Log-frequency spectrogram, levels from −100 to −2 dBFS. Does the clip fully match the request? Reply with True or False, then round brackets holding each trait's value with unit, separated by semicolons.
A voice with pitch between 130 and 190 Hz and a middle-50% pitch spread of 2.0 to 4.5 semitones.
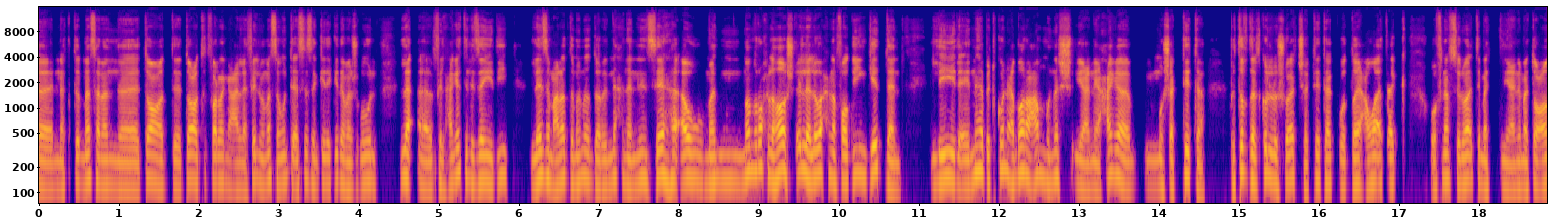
True (135 Hz; 3.3 semitones)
